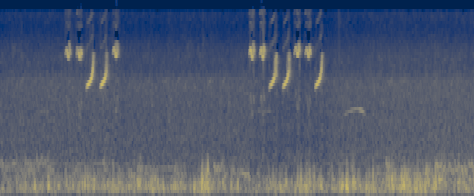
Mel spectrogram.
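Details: Cinereous tit singing despite strong gusts, two phrases of five or six quick high notes swinging between two pitches, with a faint thin whistle from another bird and constant wind noise.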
